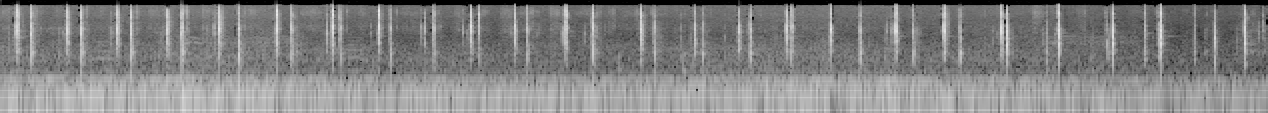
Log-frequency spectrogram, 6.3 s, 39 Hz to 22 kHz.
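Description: Fingertips press and tap the buttons of a hand-sized, hollow white plastic Xbox controller, making a quick, irregular run of about 35 sharp, dry clicks. The clicks are bright and die away instantly over a soft, steady low rumble.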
